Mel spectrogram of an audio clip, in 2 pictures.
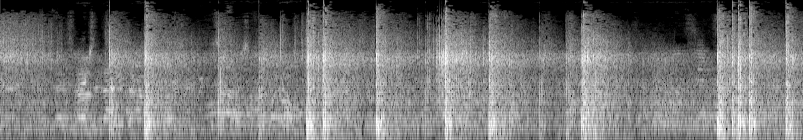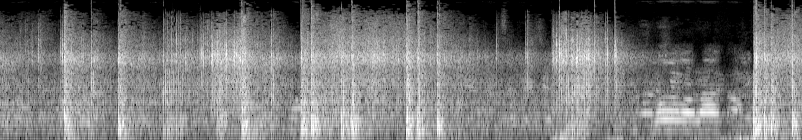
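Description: Fireworks display: aerial shells bursting in an irregular run of sharp bangs, several close together at times, over a constant crackling hiss from the burning stars.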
